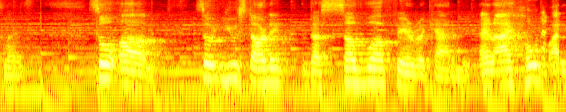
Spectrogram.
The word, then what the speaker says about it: Savoir-Faire: So you started the Savoir-Faire Academy, and I hope I said that the right way. It is Savoir-Faire Academy.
